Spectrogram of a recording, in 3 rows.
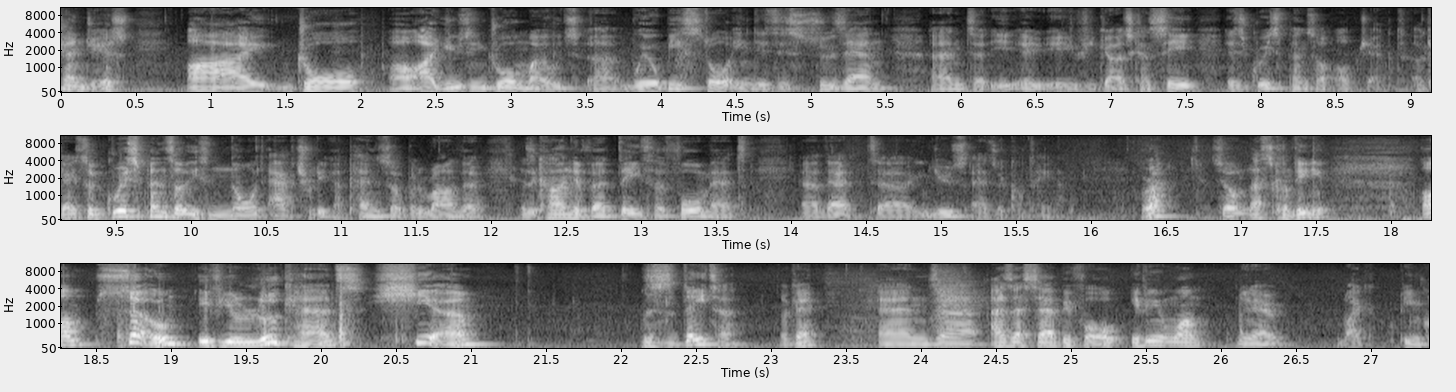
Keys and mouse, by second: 23.6-27.3 drag.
